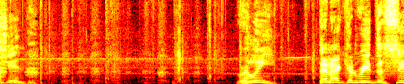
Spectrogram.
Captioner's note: panting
